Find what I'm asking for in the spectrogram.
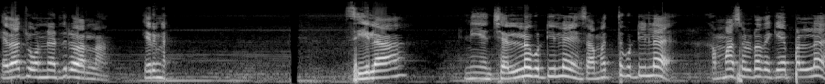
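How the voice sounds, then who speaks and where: A woman's voice: very high-pitched, normal speed, pauses often, fairly bright tone. A woman voicing a firm, loving cartoon mother. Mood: exasperated. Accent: Tirunelveli Tamil. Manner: firm, scolding, then affectionate. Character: scolding but loving mother. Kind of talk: homemade cartoon dubbing.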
